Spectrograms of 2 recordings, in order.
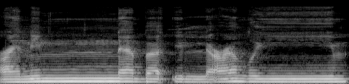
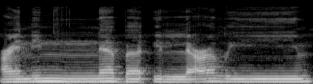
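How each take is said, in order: No difference in how they are said.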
